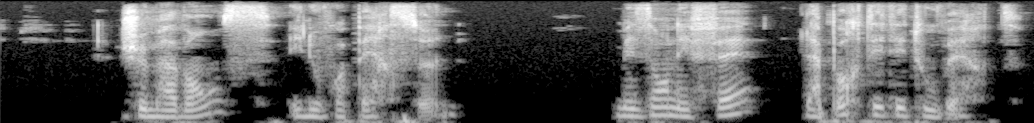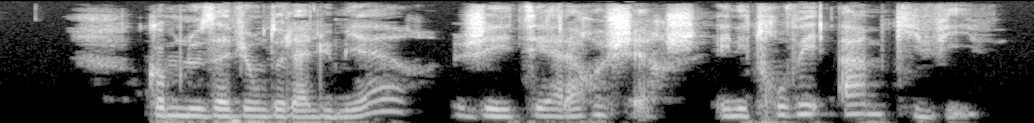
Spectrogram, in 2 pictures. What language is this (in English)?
French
